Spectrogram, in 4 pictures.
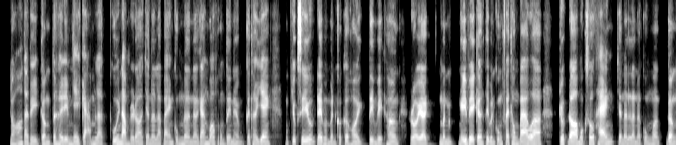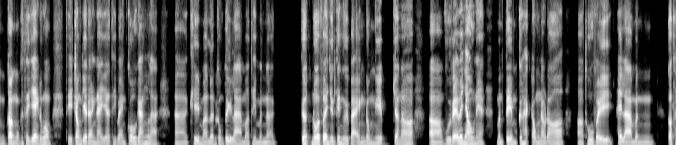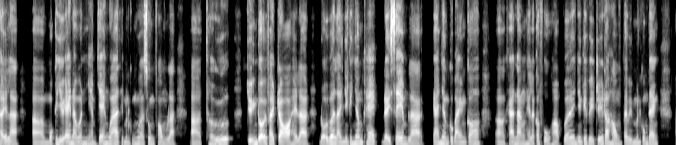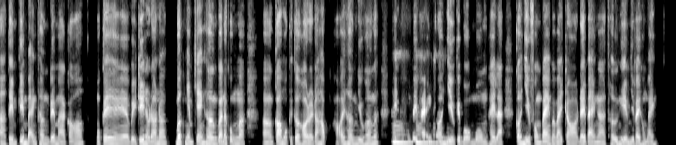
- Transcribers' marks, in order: tapping
- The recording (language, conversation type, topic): Vietnamese, advice, Mình muốn nghỉ việc nhưng lo lắng về tài chính và tương lai, mình nên làm gì?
